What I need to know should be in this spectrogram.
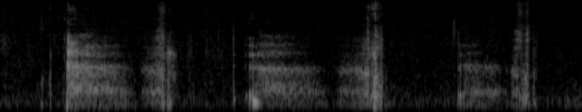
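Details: Person ill with a cold, stuffy and congested: several sharp, hissing sneezes with short sniffy intakes and congested breathing between them in a small room; repeated sneezing.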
